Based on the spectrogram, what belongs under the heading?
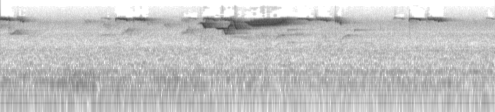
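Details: Long-tailed tit fledgling newly out of the nest, feeding restlessly between trees: very high, thin trilling and buzzy notes, a longer burst in the middle, over a constant low hum.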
